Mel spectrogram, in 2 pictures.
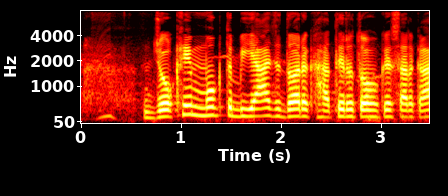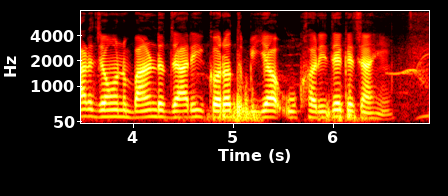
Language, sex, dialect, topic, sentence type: Bhojpuri, male, Northern, banking, statement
